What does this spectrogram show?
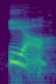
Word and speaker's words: Eyal: How do you say the first name? Eyal. Eyal? Eyal. Like y'all? Like how do y'all? Y'all. Yeah. Like E or E and then like y'all.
